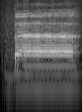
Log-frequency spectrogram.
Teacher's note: Contoh kalau misalnya kita baca huruf ba fathah, ya, ba fathah pendek itu. Dikasih alif, maka ba-nya menjadi panjang.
